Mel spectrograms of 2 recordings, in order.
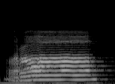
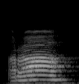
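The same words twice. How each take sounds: First: The vowel is held out longer. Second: The vowel is held briefly. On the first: "But with an alif" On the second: "without the alif? It's going to be short pronunciation"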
